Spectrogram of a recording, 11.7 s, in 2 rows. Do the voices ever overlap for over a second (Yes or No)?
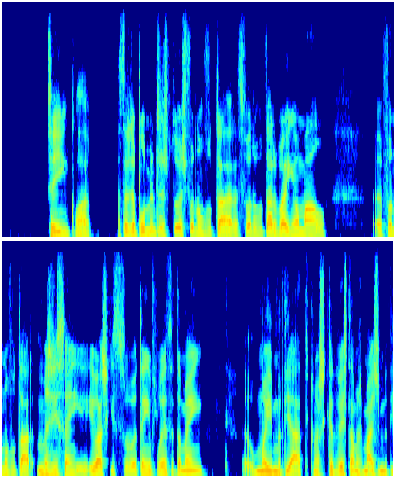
No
